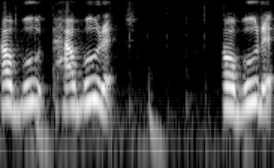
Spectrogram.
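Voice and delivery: failed Canadian accent. Reacting to a caller from Toronto, trying a failed Canadian accent. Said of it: "I would have a pretty decent Canadian accent".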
